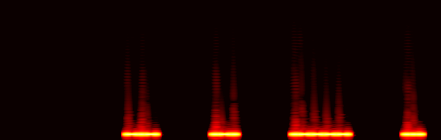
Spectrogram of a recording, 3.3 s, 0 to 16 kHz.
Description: Morse code, heard as a keyed tone, about 47 wpm, spaced as for 17 wpm, 700 Hz. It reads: KR1S
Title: USA Call Signs - 4 Characters - 6x Character Spacing - 50wpm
